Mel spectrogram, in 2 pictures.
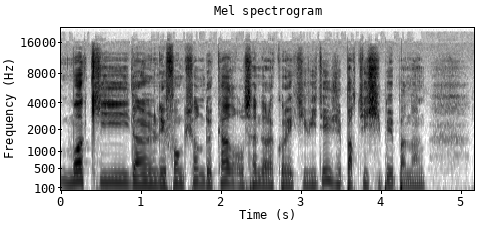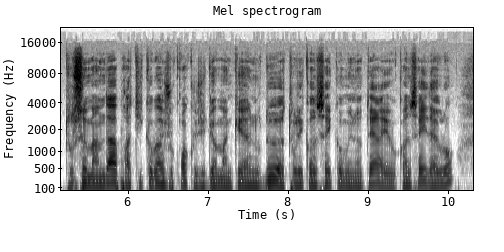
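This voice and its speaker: A man talks in an unremarkable speaking voice, fairly high in pitch with ordinary pitch variation. His moderate pace comes through on a very clean recording with a silent background. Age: 60s. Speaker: local election candidate. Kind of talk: political interview.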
